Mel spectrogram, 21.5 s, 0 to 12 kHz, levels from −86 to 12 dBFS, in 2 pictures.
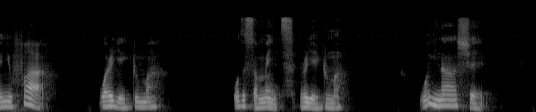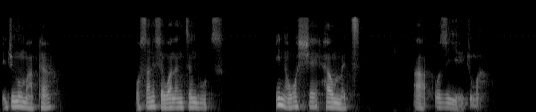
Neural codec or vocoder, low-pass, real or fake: codec, 16 kHz, 0.9 kbps, LongCat-Audio-Codec; 7.2 kHz; fake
